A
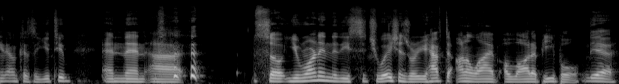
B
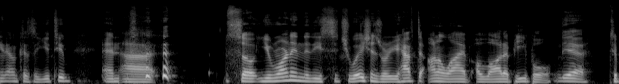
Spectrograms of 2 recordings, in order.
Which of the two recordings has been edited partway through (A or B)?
B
